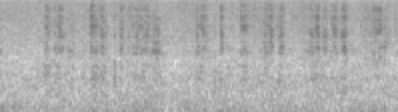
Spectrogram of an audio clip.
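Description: A wooden pencil held in the fingers writes and rubs across the page of an open lined paper notebook on a desk, its graphite tip scratching and rubbing the paper. The result is a quiet, continuous scratchy rustle with bright, papery strokes that come in short bursts over a soft low rumble.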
